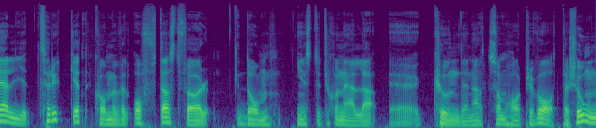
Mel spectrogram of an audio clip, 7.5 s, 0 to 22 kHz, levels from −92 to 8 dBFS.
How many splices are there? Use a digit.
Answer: 2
